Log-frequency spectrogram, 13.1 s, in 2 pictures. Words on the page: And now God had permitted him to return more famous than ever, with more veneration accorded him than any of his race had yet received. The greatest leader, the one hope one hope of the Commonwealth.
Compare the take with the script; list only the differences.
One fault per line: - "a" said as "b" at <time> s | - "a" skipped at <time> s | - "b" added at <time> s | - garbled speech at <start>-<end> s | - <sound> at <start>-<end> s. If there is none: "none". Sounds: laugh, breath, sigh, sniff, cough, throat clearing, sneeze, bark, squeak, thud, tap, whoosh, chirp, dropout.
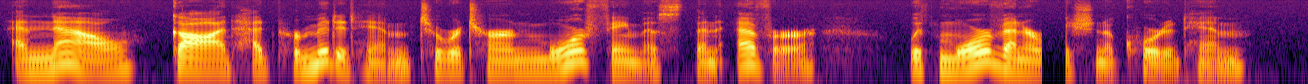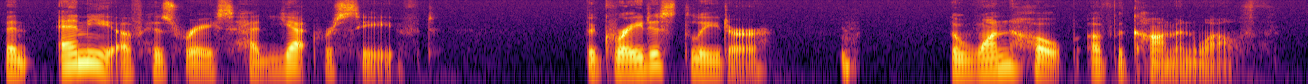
- dropout at 5.2-5.3 s
- cough at 10.7-10.9 s
- "one hope" skipped at 11.9 s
